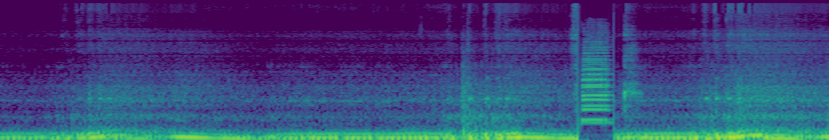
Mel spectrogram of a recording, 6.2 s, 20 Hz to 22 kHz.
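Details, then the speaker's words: BMW E28 535is (M30 straight-six) stuttering with a small misfire at low RPM, its deep rumble stumbling and surging unevenly, with a brief horn toot; later traced to ignition wiring, which was replaced. "We're getting what feels like a small misfire or some stuttering at low RPMs."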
